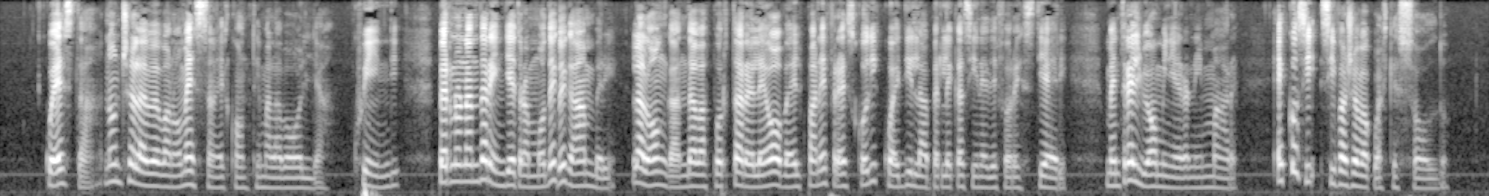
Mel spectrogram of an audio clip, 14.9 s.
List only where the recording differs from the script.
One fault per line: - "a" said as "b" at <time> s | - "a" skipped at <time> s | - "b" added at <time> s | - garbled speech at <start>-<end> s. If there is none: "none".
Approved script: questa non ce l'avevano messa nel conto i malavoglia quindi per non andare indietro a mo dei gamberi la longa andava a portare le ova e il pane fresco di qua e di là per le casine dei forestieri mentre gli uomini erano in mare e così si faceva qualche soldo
- "dei" added at 5.5 s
